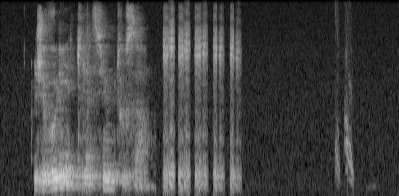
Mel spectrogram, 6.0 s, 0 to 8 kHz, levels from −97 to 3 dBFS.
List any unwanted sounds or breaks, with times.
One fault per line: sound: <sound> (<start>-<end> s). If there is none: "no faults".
sound: laugh (2.4-3.6 s)
sound: chirp (5.0-5.3 s)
